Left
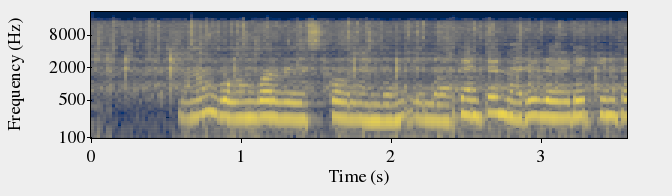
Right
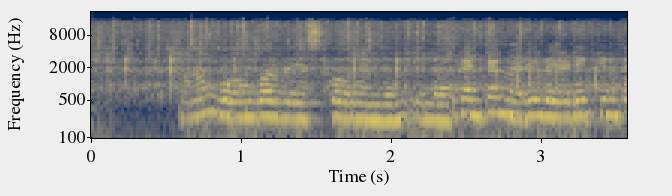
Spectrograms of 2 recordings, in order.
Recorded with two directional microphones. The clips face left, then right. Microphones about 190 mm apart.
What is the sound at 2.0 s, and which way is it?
Speech, 40° left (ahead or behind).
